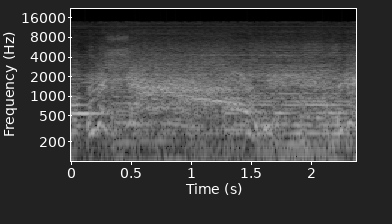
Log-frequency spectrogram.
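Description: Live rock band playing: electric guitars and drum kit, with a singer's voice coming in over them at the start.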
